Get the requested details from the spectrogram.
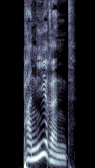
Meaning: present participle of panieren
- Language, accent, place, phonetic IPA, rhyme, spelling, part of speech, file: German, Germany, Berlin, [paˈniːʁənt], -iːʁənt, panierend, verb, De-panierend.ogg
